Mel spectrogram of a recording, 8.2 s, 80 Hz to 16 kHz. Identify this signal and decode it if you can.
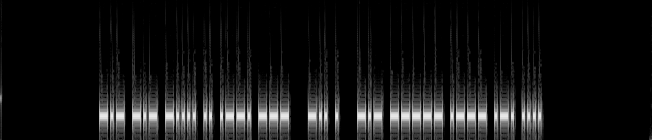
Morse code, heard as a keyed tone, about 36 wpm, 700 Hz. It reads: KK6IPO DE K0JRH
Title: USA Callsign DE Callsign 35wpm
